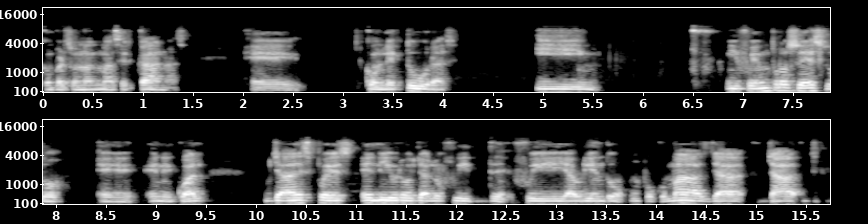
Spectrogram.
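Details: Adult male speech-language pathologist who stutters, speaking Spanish; stuttering.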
